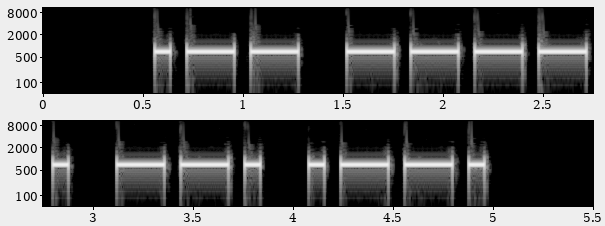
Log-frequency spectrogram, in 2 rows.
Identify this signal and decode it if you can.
Morse code, heard as a keyed tone, about 15 wpm, 700 Hz. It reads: W9GP
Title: USA Call Signs - 4 Characters - Repeated 2x - 15wpm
